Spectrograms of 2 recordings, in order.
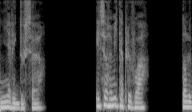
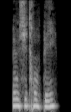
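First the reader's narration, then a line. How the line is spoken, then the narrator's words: Sad voice. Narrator (French): dit Agatha d'une voix triste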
